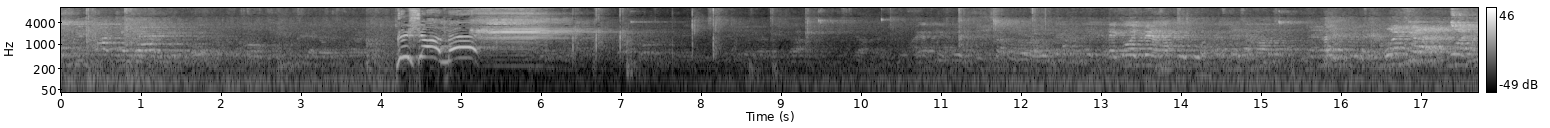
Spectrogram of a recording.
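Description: Spectators chatter and cheer in a large echoing gym.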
